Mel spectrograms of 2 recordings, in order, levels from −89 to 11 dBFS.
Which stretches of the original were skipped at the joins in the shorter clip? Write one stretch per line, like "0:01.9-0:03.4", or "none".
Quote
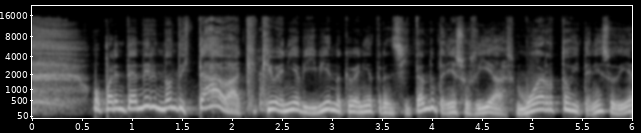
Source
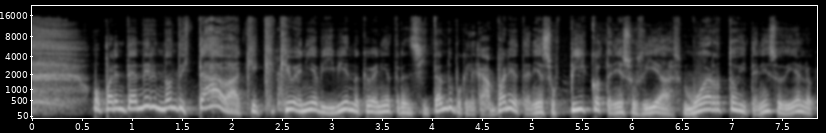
0:02.1-0:02.3
0:04.2-0:05.7

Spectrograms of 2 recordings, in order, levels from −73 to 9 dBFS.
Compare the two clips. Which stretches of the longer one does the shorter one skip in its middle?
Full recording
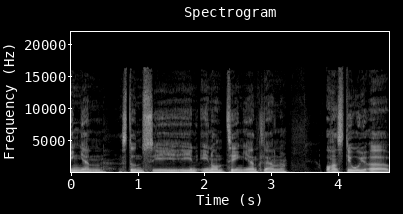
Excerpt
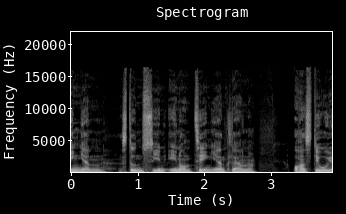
0:01.2-0:01.7

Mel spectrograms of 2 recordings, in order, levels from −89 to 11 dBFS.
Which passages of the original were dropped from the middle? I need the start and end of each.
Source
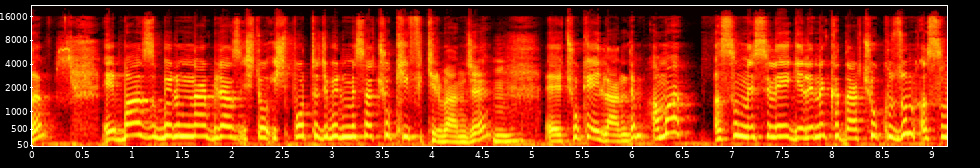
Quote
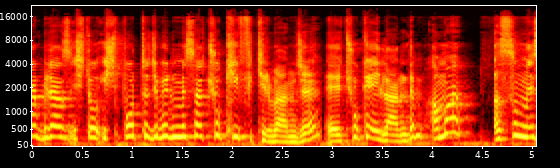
0:04.6-0:05.1

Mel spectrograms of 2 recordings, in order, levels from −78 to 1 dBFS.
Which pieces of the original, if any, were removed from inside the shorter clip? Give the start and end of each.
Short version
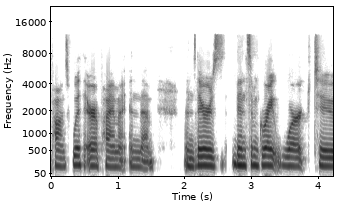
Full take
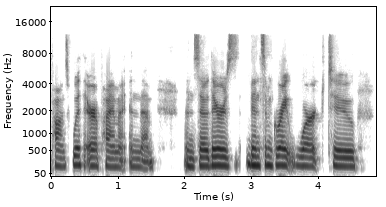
0:02.2-0:02.4

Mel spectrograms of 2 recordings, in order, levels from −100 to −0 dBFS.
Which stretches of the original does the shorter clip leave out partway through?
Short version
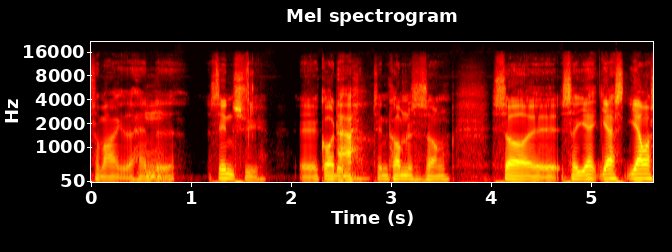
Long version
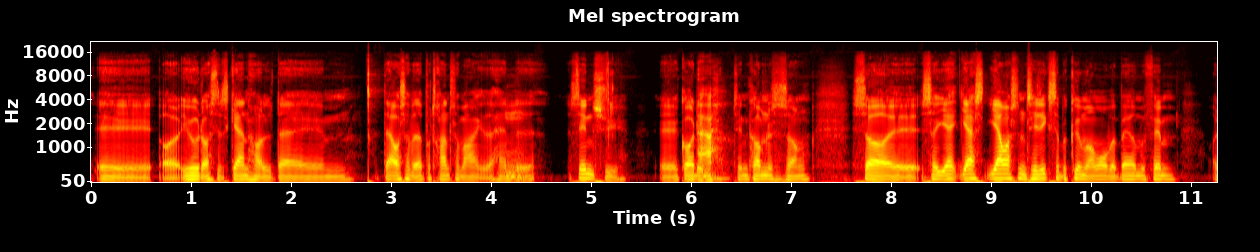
none

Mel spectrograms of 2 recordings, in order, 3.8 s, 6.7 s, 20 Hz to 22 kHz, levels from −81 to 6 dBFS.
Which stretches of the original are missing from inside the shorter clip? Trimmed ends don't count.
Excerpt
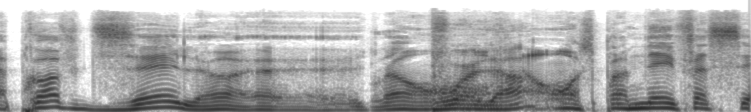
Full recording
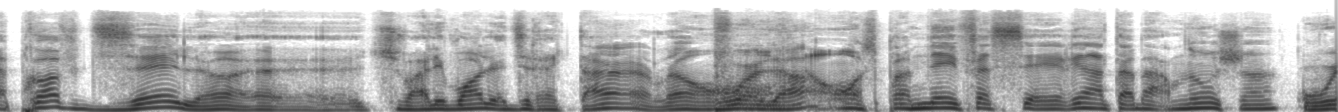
0:01.9-0:03.3

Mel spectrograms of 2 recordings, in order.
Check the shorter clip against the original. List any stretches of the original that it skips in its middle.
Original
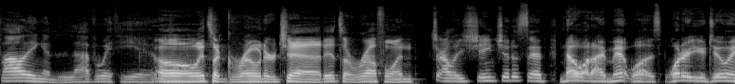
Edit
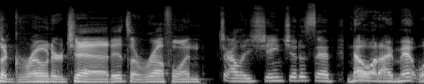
none

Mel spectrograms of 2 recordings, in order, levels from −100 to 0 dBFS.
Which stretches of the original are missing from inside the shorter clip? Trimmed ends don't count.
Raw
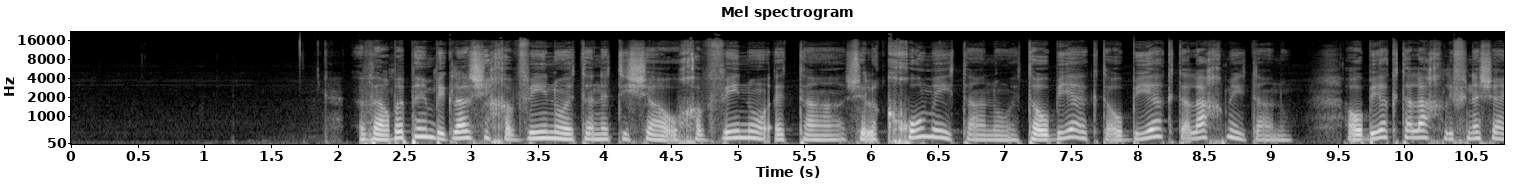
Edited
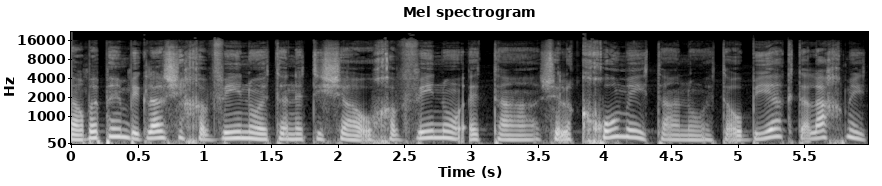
0:07.2-0:07.7

